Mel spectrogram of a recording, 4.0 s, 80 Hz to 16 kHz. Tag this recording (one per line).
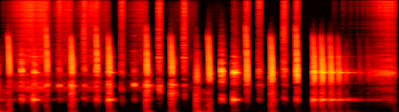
loop
drumloop
beat
dance
electro
electronic
rhythmic
granular
120BPM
